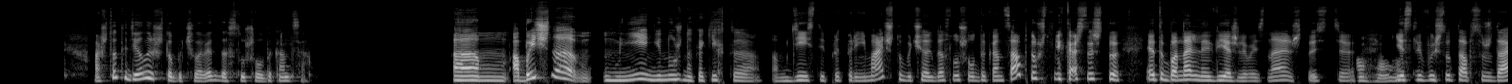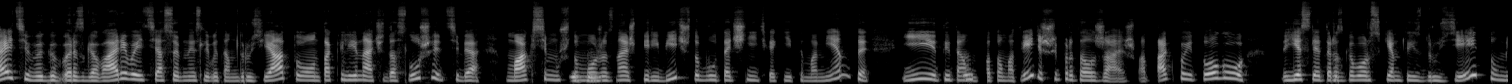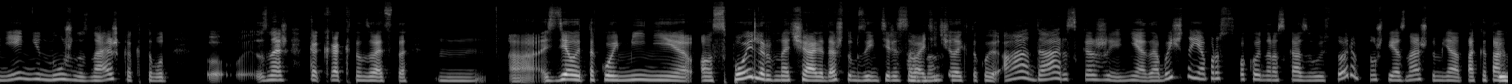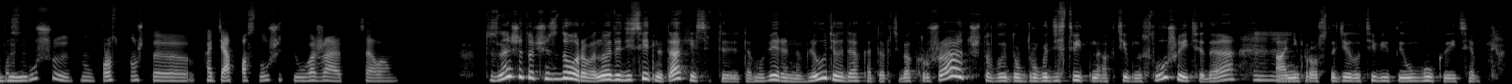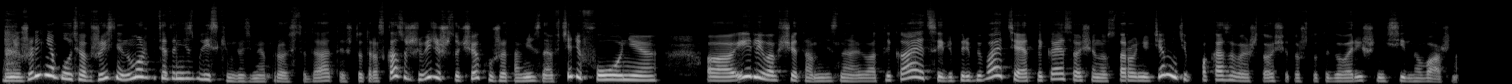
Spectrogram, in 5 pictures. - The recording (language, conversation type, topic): Russian, podcast, Что вы делаете, чтобы собеседник дослушал вас до конца?
- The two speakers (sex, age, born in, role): female, 30-34, Russia, guest; female, 35-39, Russia, host
- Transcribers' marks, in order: tapping; other background noise; chuckle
